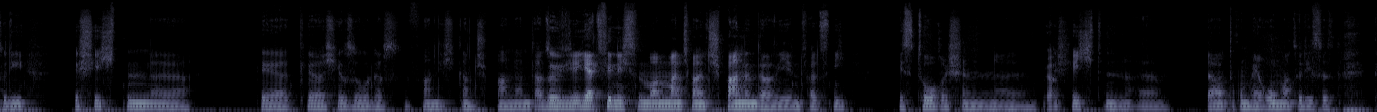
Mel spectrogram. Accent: Straelen, North Rhine-Westphalia, Germany; Da, wo ich herkomme, eben Strahlen am Niederrhein, das ist, hat eine sehr, sehr schöne gotische Kirche mit famosen Altären

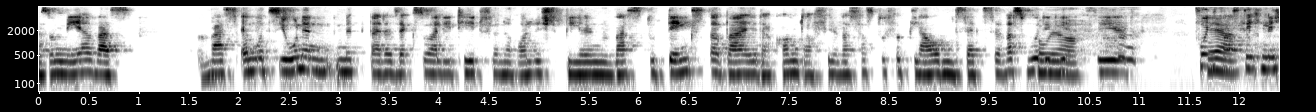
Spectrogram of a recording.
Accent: Bavaria, Germany; wie es bei uns in Bayern so heißt

